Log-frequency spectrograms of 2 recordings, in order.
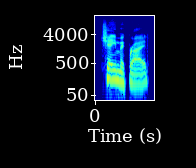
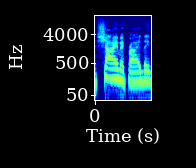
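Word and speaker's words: Chi McBride: His name is pronounced Shai. I always said Ch McBride. I always called him Chai. Yeah. Yeah. Shai McBride.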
